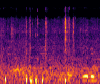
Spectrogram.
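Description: A few short clacks of hard plastic gadgets being handled, a cluster of them about half a second in and another just past the middle, over background voices.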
